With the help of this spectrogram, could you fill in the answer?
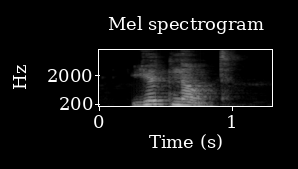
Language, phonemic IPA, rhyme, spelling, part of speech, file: French, /ljøt.nɑ̃t/, -ɑ̃t, lieutenante, noun, LL-Q150 (fra)-lieutenante.wav
- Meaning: female equivalent of lieutenant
